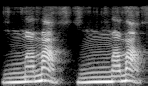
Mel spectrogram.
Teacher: parte del aire sale por la nariz como en el caso del sonido mamá mama parte del aire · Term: los nasales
